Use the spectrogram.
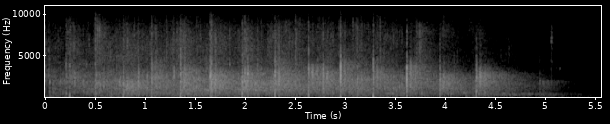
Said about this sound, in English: Those of you who didn't clap the first service, I'm wondering why you're clapping now. Was it more impressive the second time?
